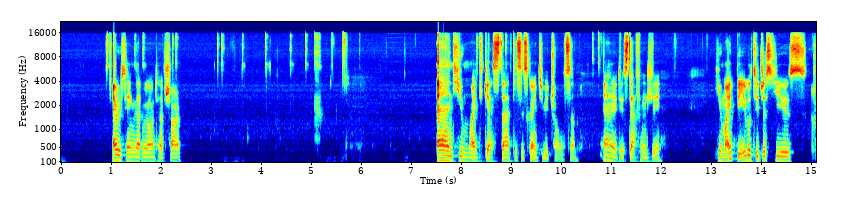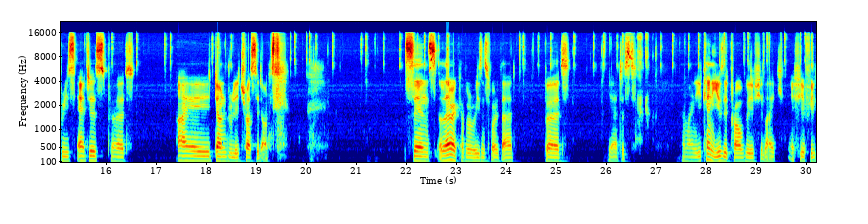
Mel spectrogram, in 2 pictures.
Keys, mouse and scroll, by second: 1.2 Tab, 1.9 ctrl+r, 3.6 Tab, 5.4 Tab, 5.9 ctrl+e, 7.1 ctrl+r, 8.5 Tab, 9.2 Tab, 10.2 g, 11.3 o, 11.8 o, 12.7 g, 15.6 Tab, 16.4 Tab, 17.1 ctrl+r, 18.4 Tab, 19.3 Tab, 20.7 g, 21.4 Tab, 22.6 Tab, 23.1 Tab, 23.4 Tab, 23.7 g, 24.5 Tab, 25.5 Tab, 26.0 Tab, 27.5 Tab.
